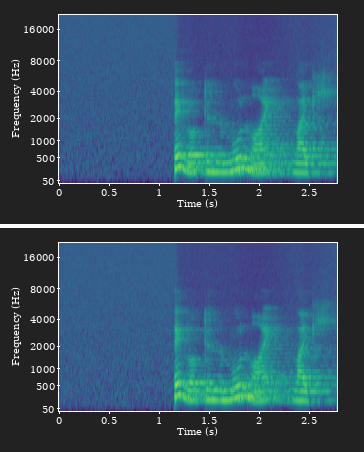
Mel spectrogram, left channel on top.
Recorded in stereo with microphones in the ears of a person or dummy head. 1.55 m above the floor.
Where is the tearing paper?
No tearing paper in this recording.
